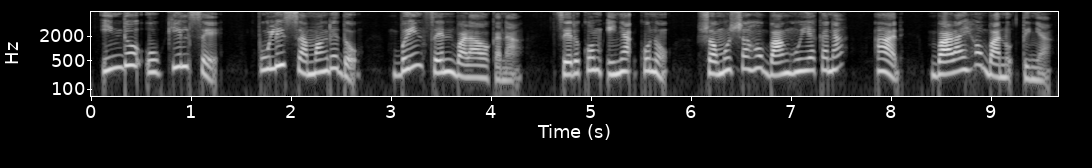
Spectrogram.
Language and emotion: Santali, neutral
